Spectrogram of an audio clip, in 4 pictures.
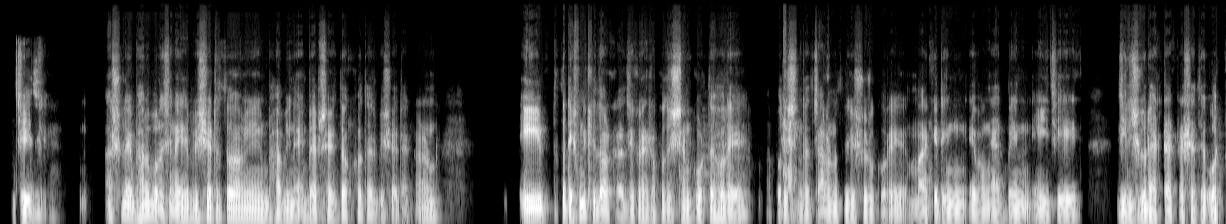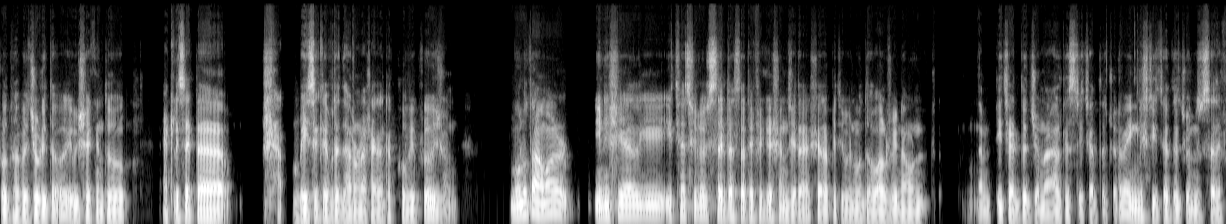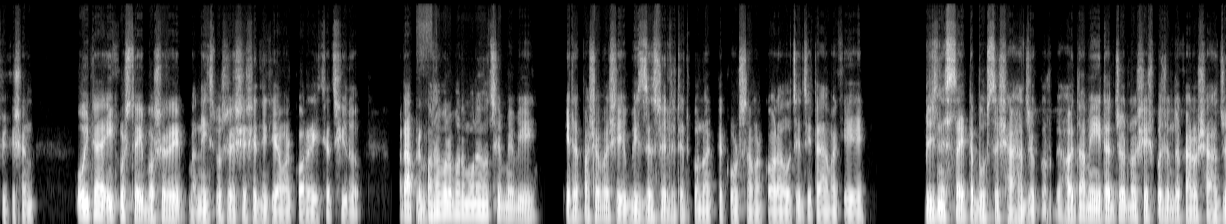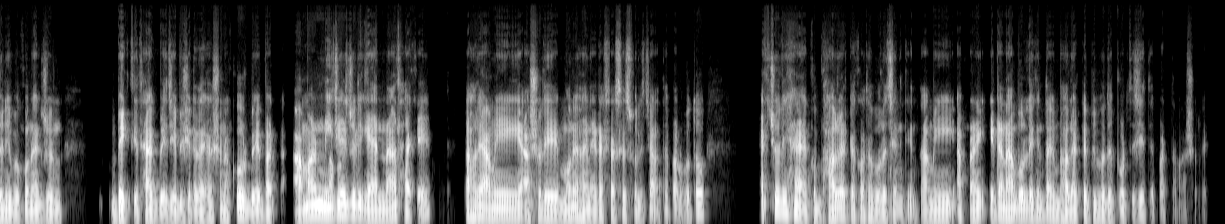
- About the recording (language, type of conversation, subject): Bengali, advice, ক্যারিয়ার পরিবর্তন বা নতুন পথ শুরু করার সময় অনিশ্চয়তা সামলাব কীভাবে?
- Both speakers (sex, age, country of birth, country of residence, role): male, 30-34, Bangladesh, Bangladesh, user; male, 40-44, Bangladesh, Finland, advisor
- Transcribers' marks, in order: in English: "definitely"; horn; in English: "marketing"; in English: "admin"; in English: "atleast"; in English: "basic level"; in English: "initially"; in English: "SETA certification"; in English: "world renowned"; in English: "IELTS"; in English: "certification"; "বছরে" said as "বশরে"; "বছরের" said as "বশরের"; other background noise; in English: "business related"; trusting: "অ্যাকচুয়ালি হ্যাঁ খুব ভালো একটা কথা বলেছেন কিন্তু"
